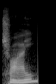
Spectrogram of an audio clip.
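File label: "chuai2", Chinese; Cours-de-Chinois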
